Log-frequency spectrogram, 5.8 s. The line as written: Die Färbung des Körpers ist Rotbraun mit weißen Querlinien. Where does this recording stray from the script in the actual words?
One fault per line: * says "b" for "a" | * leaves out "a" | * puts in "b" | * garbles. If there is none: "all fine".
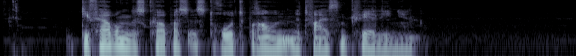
all fine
